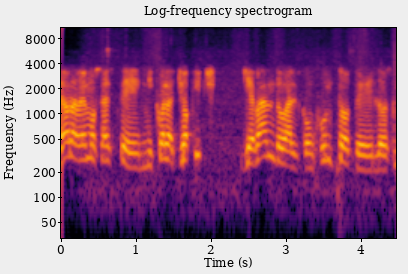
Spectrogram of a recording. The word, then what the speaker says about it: Jokić: el poder de Nikola Jokić, no sé si lo pronuncie bien, el que le dicen el inmortal, ¿sí?, de los Denver Nuggets? – Sí, Jokić, otro jugador, un jugador serbio de gran, gran condición.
